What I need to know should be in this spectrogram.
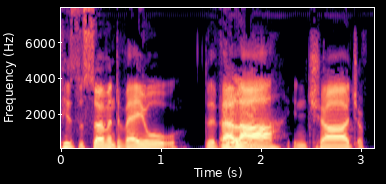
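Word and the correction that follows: Aulë: I think it's pronounced Ale.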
